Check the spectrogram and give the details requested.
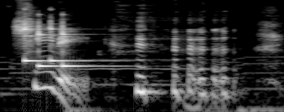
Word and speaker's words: cheating: died because of palabra the next one is a pronunciation mistake one of my father's she's a t-shirt she was telling the kids that they were hey you're but she meant cheating you're cheating on the team cheating cheating okay yes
